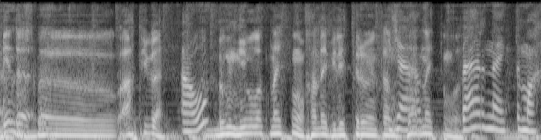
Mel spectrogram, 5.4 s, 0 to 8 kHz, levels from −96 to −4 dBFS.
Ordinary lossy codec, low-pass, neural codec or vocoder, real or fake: MP3, 64 kbps; 7.2 kHz; autoencoder, 48 kHz, 128 numbers a frame, DAC-VAE, trained on Japanese speech; fake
